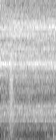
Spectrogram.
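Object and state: Nothing is struck.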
